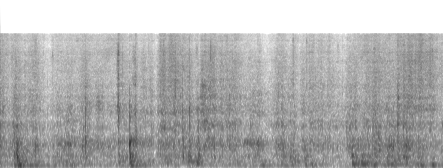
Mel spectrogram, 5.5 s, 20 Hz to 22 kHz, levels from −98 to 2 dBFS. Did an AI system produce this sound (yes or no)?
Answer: yes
